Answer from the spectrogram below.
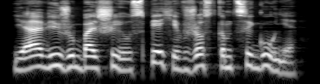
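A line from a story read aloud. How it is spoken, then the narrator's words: Gloomy reply. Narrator (Russian): мрачно отвечал брат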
